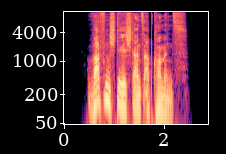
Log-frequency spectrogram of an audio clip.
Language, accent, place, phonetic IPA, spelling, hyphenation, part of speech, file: German, Germany, Berlin, [ˈvafn̩ˌʃtɪlʃtantsˌʔapkɔməns], Waffenstillstandsabkommens, Waf‧fen‧still‧stands‧ab‧kom‧mens, noun, De-Waffenstillstandsabkommens.ogg
- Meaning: genitive singular of Waffenstillstandsabkommen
